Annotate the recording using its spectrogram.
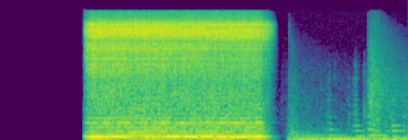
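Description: Intro sound effect: a loud hissing rush that starts just under a second in, holds for about two seconds and cuts off abruptly, followed by soft plucked notes of intro music.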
